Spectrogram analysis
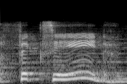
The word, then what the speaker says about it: Fixade: The Fixade drum. It's not that no one noticed the incorrect spelling, but rather that it gave it a certain sense of class. From simply being pronounced as fixed to fixade.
